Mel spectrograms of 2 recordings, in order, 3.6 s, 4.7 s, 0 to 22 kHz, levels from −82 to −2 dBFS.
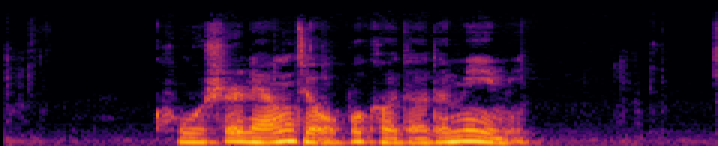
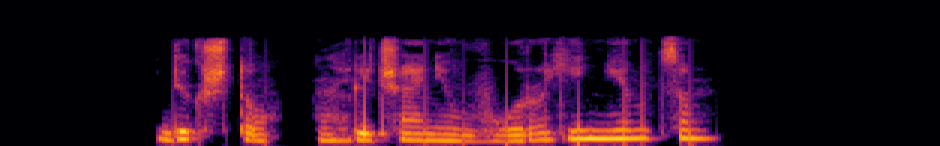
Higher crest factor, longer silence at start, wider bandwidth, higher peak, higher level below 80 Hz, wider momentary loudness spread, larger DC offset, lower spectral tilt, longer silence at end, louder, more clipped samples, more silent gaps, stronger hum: about the same, 14 dB vs 18 dB; about the same, 0.8 s vs 0.8 s; first, 12 kHz vs 8 kHz; second, -8 dBFS vs -4 dBFS; about the same, -52 dBFS vs -54 dBFS; about the same, 13 LU vs 11 LU; neither; first, -7.5 dB/octave vs -5 dB/octave; second, 0.95 s vs 1.1 s; about the same, -20 LUFS vs -21 LUFS; neither; second, none vs 1.51-1.57 s; neither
